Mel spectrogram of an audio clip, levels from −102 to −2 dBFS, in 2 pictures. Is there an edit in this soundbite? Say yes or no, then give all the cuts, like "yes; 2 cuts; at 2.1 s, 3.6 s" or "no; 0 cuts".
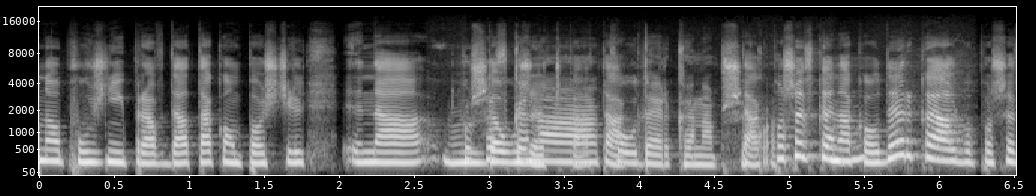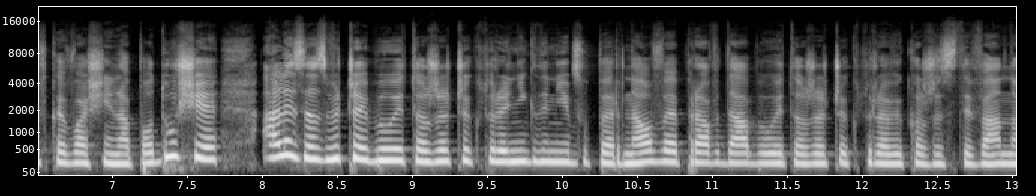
yes; 1 cut; at 10.1 s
